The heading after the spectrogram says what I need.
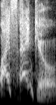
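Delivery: high-pitched, slow, stretched-out voice.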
